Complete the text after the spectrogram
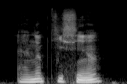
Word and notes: opticien: France; [ɔp.ti.sjɛ̃]

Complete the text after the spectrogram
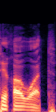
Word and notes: térawatt: [te.ʁa.wat]; /te.ʁa.wat/

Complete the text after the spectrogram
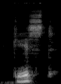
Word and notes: convive: IPA: /kɔ̃.viv/; French; France

